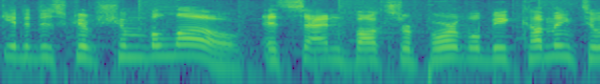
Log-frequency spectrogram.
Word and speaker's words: S&box: The game I was talking about is called SN Box, which I'm pretty sure is just pronounced as Sandbox, and a release date for it is unknown as of now.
